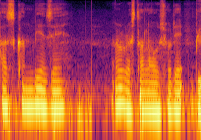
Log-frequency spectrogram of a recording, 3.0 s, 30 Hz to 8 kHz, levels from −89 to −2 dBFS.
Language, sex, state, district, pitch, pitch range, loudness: Nagamese, male, Nagaland, Kohima, 105 Hz, 95-115 Hz, -14 LUFS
